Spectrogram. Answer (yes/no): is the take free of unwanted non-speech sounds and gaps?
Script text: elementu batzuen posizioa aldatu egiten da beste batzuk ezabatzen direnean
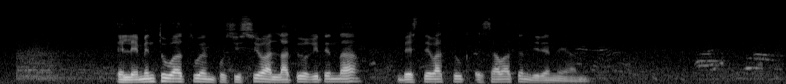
yes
